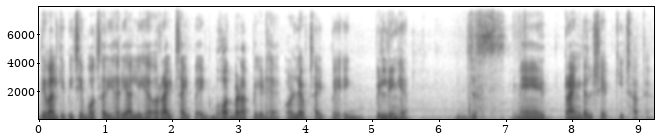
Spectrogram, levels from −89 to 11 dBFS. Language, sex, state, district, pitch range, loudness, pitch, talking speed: Hindi, male, Gujarat, Valsad, 120-135 Hz, -25 LUFS, 125 Hz, 190 wpm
